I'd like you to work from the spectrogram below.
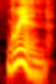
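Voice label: "grin", English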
